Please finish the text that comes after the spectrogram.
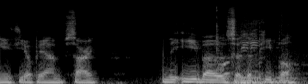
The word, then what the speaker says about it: Igbos: The Igbos are the people. That's how I understand you're supposed to pronounce it, but I understand the G is sort of silent, but I may be wrong on that.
